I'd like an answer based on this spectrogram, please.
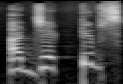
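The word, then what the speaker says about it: adjective: वो आते हैं हमारे एडजेक्टिव्स के अंतर्गत। किसके अंतर्गत आते हैं? एडजेक्टिव्स। एडजेक्टिव नहीं होता है। डी साइलेंट होता है।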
